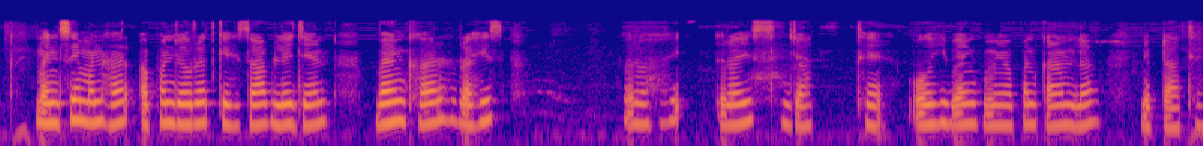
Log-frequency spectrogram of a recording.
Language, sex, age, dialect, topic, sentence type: Chhattisgarhi, female, 25-30, Northern/Bhandar, banking, statement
